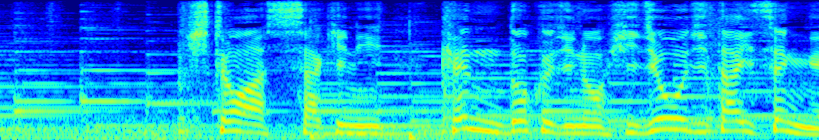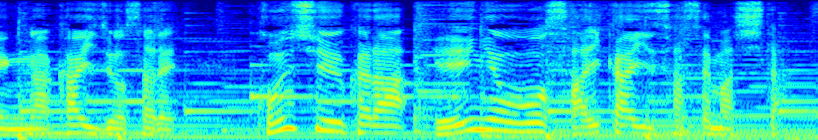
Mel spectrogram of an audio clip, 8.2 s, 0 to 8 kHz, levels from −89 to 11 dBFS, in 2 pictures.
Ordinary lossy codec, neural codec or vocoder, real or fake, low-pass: none; none; real; none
